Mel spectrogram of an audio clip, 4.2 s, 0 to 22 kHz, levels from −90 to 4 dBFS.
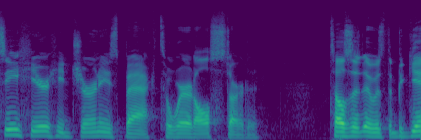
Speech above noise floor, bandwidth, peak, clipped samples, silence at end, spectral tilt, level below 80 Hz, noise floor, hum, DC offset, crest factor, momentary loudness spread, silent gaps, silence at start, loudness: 42 dB; 14 kHz; -12 dBFS; under 0.1%; 0 s; -5 dB/octave; -70 dBFS; -76 dBFS; none; under 0.1%; 22 dB; 10 LU; none; 0 s; -35 LUFS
